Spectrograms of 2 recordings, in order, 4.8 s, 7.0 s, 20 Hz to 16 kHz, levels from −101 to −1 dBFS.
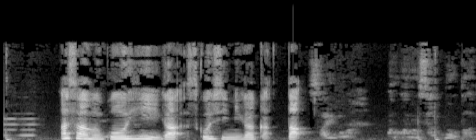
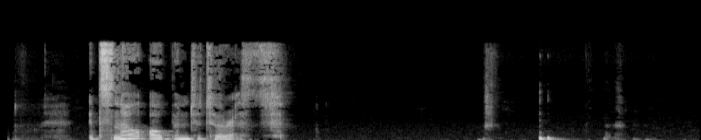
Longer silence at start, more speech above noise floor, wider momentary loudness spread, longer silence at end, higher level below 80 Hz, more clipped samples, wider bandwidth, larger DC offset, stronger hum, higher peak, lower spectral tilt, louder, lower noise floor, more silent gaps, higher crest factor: second, 0.05 s vs 0.9 s; second, 29 dB vs 59 dB; first, 22 LU vs 18 LU; second, 0.2 s vs 1.45 s; first, -56 dBFS vs -64 dBFS; neither; about the same, 11.5 kHz vs 12 kHz; neither; neither; first, 0 dBFS vs -4 dBFS; about the same, -4 dB/octave vs -3.5 dB/octave; first, -18 LUFS vs -25 LUFS; second, -48 dBFS vs -84 dBFS; neither; second, 20 dB vs 26 dB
